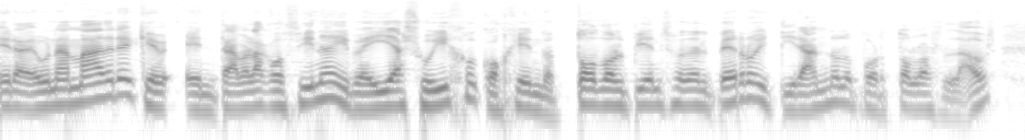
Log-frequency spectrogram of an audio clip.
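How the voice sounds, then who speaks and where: A man's fairly high voice at a very fast pace with hardly any pauses, in a dry sound with no echo against a quiet background. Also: ordinary pitch variation. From Spain, small village. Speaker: content creator. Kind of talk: casual chat. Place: studio. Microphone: studio mic.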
